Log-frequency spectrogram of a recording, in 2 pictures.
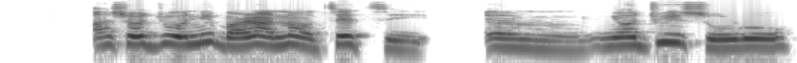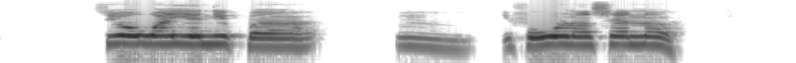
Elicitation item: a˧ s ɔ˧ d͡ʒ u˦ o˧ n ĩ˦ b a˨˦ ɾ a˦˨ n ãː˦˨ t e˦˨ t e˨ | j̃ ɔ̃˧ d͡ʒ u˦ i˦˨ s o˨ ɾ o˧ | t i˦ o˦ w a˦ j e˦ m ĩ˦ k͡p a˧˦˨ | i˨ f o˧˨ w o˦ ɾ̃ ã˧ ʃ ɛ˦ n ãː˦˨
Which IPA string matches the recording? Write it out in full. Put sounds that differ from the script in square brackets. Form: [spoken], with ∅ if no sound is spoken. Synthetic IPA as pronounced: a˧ [ʃ] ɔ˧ d͡ʒ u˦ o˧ n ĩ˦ b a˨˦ ɾ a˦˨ n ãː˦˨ t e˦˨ t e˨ | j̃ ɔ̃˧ d͡ʒ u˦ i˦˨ s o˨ ɾ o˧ | t i˦ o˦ w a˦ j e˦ [n] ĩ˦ k͡p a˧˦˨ | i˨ f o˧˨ w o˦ ɾ̃ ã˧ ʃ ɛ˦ n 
